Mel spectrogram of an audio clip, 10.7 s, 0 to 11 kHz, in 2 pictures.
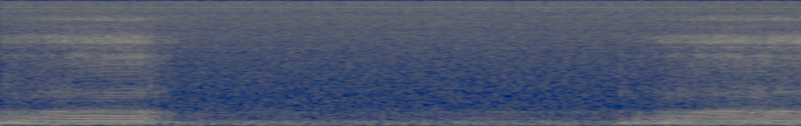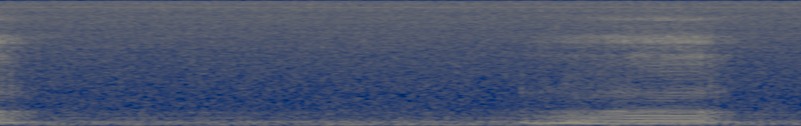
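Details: Snoring during sleep: three regular, low, buzzing snores about every four seconds, roughly 14 breaths a minute.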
